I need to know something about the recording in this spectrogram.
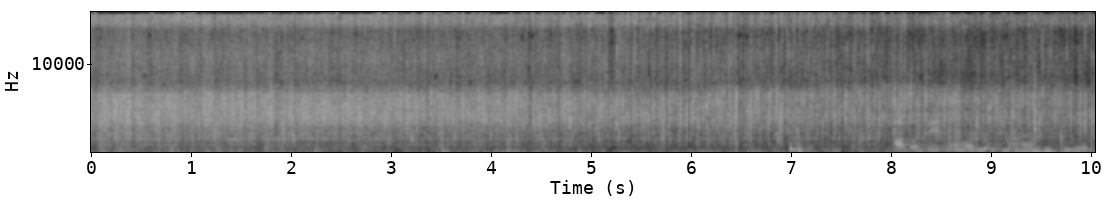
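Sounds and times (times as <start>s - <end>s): paste sizzling in hot oil: 0.0s - 10.0s.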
